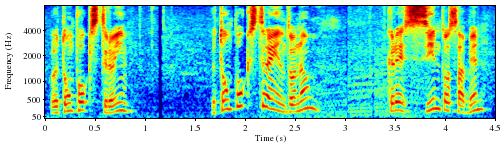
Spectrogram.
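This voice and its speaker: A man with a Brazilian Portuguese accent giving chatty, excitable gameplay commentary to his viewers. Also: sits high, fast talker, slight background noise. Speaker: gaming channel host. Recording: loud car and game sounds behind.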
